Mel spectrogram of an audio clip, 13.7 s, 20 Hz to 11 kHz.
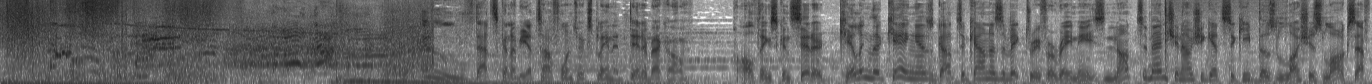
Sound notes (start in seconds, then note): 0.5 screeching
